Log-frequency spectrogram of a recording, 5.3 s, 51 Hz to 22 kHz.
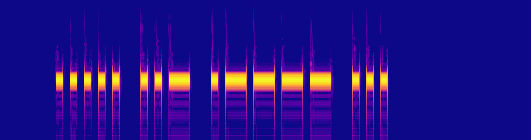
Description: Morse code, heard as a keyed tone, about 17 wpm, 700 Hz. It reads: 5U1S
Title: Four Challenging Letter-Number Combinations 17wpm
